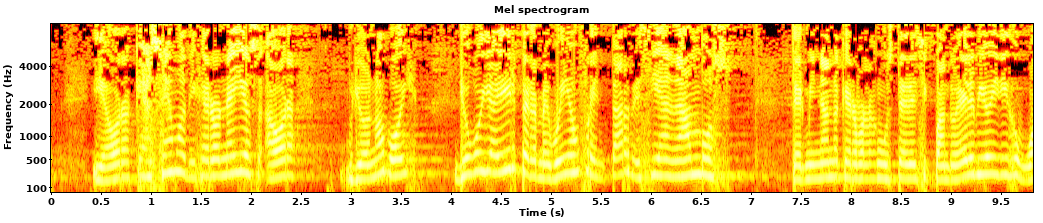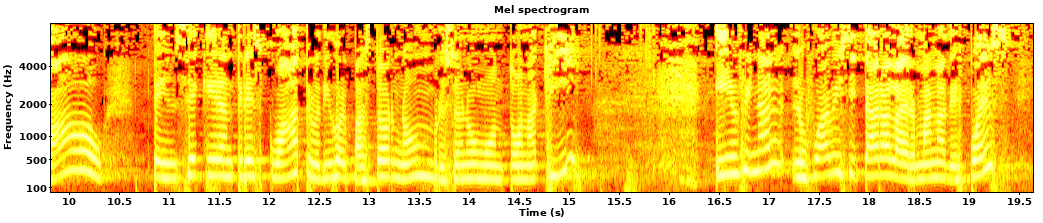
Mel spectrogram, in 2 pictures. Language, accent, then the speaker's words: Spanish; Chahuite, Oaxaca, Mexico; porque venimos de Chahuite, Oaxaca, por el Istmo.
